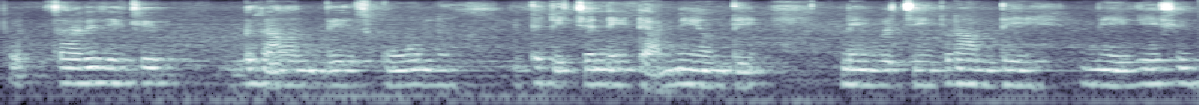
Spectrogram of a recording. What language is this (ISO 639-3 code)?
doi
